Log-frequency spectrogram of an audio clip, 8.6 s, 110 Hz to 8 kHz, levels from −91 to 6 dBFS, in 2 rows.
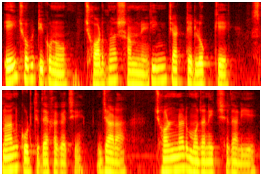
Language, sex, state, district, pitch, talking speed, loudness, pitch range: Bengali, male, West Bengal, North 24 Parganas, 115 Hz, 120 wpm, -18 LUFS, 105-130 Hz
